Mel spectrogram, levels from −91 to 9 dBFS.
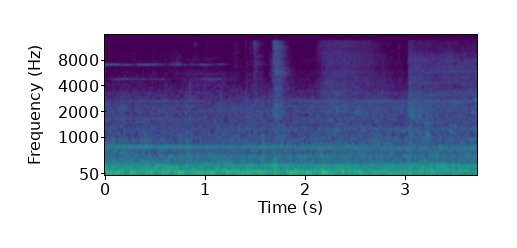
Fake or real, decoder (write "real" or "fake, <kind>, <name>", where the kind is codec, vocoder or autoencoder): real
